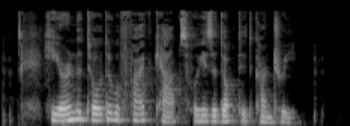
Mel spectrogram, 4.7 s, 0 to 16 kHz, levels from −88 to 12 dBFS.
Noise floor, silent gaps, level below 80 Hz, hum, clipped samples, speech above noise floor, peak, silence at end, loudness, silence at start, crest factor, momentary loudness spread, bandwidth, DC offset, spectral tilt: -55 dBFS; none; -58 dBFS; none; under 0.1%; 32 dB; -6 dBFS; 0.75 s; -23 LUFS; 0.3 s; 18 dB; 19 LU; 11.5 kHz; under 0.1%; -5.5 dB/octave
